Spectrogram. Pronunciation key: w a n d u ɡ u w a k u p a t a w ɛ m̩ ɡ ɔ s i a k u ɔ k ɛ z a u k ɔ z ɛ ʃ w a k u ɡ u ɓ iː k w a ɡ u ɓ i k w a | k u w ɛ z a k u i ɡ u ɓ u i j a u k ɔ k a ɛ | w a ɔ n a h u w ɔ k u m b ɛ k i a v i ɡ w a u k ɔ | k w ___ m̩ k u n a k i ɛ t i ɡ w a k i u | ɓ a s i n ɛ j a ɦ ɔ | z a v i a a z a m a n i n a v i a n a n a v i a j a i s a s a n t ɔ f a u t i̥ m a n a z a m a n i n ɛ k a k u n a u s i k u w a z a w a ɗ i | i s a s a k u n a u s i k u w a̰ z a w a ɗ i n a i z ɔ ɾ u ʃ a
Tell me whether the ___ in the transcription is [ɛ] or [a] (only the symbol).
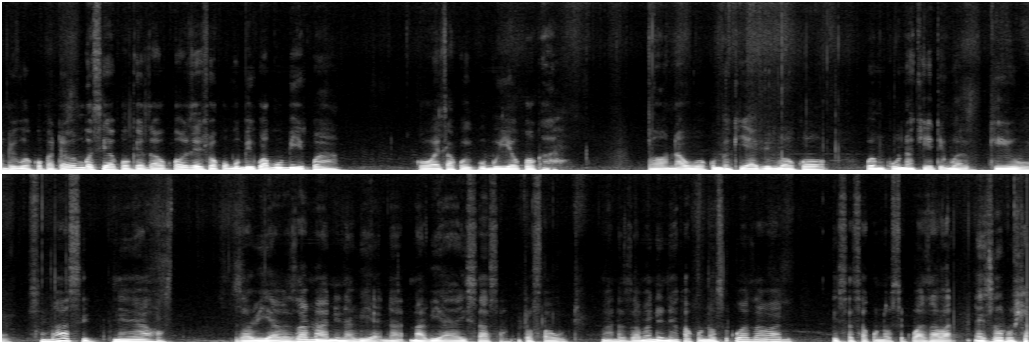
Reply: ɛ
